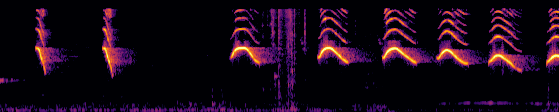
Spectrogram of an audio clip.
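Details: Javan myna song: two sharp falling whistles, then a run of loud arched whistled notes that rise and fall, each with bright overtones, given about once every half second.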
